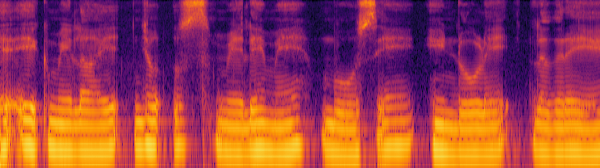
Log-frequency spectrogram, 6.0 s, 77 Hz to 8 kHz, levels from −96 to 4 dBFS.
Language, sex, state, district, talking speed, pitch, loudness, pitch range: Hindi, male, Uttar Pradesh, Saharanpur, 130 wpm, 130 Hz, -16 LUFS, 120-140 Hz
